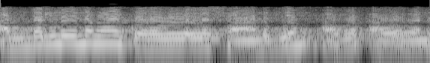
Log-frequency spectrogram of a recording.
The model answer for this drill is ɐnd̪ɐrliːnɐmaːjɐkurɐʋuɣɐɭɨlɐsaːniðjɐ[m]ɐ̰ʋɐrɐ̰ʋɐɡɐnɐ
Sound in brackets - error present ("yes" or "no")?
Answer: no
